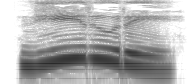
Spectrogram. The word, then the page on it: ಧೀರುರೆ: kannada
